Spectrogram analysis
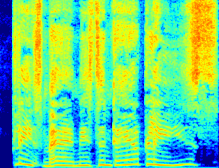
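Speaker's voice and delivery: put-on British child voice. Imitating the actor proposing to Zendaya: imitating Tom Holland as a British orphan. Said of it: "Just sounding like that?".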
